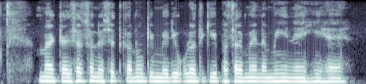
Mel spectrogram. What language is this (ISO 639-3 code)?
hin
